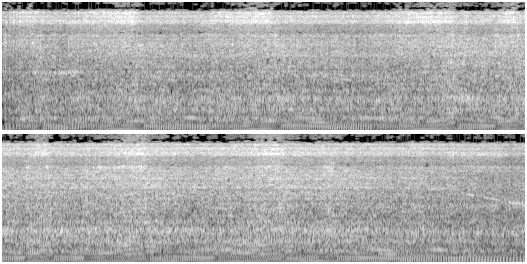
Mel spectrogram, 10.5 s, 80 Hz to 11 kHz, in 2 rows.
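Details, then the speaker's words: Honda Vario 125 LED scooter after piston and head replacement, exhaust refitted, throttle blips: clean revs rising and falling smoothly, no knock or rattle, previous cylinder noise gone; normal revving, only thin white smoke from oil residue in the muffler. "ternyata untuk suara mesinnya ini juga suaranya halus suara Nges lahar kulkasnya juga udah hilang ya"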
